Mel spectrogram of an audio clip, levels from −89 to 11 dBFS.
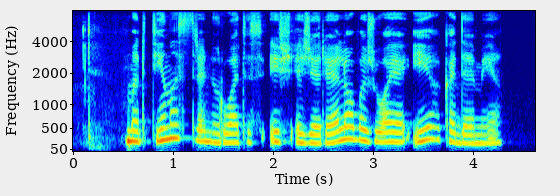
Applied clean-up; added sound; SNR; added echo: none; none; none; none.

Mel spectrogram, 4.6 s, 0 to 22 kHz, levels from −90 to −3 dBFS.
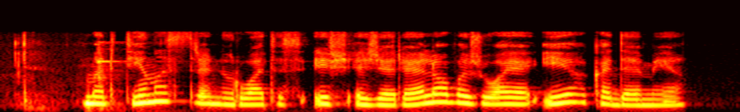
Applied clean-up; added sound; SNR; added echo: none; Piano; 18 dB; none.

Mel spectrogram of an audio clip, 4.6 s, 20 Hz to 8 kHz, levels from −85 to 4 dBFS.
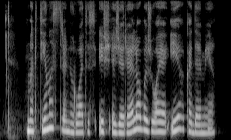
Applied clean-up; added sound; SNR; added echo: neural mask model Resemble Enhance denoiser.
